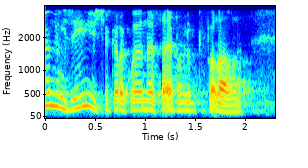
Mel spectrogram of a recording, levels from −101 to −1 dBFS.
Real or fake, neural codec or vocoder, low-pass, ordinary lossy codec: fake; vocoder, 22.05 kHz, 80 mel bands, HiFi-GAN; 3.6 kHz; none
